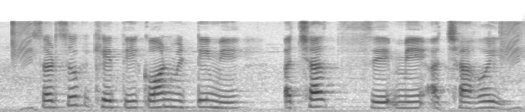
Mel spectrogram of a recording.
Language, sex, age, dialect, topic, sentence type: Magahi, male, 18-24, Western, agriculture, question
